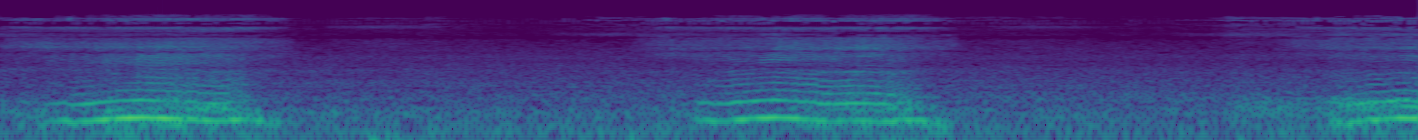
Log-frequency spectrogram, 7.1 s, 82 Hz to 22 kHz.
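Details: Sleeping puppy snoring: slow, regular tonal snores, about 19 a minute, each on the in-breath with quiet out-breaths; ordinary snoring.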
